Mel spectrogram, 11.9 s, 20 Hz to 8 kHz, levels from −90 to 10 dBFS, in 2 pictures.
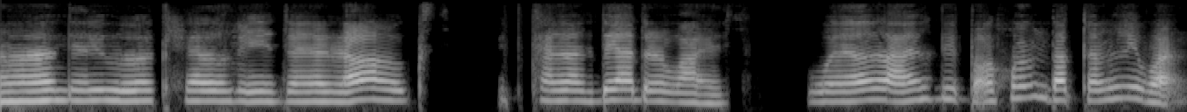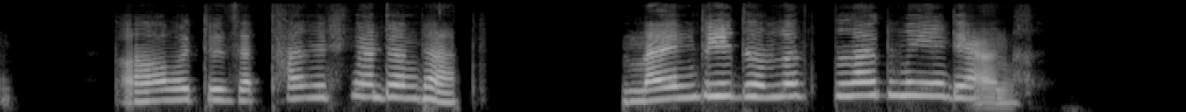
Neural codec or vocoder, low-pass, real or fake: codec, 16 kHz in and 24 kHz out, 0.6 kbps, FireRedTTS-2 codec; 7.2 kHz; fake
